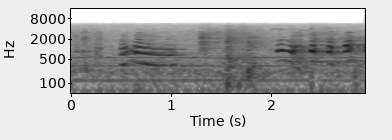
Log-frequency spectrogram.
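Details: A 1-year-old male pet Eclectus parrot, sleepy and contented, mumbles in soft, nasal, speech-like phrases, with wavering tones rising and falling in short bursts.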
